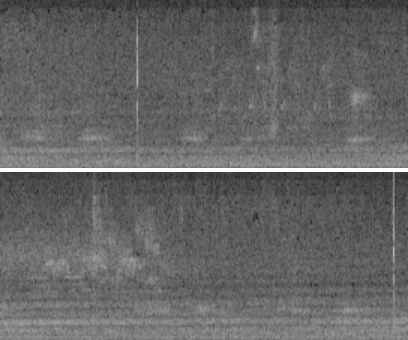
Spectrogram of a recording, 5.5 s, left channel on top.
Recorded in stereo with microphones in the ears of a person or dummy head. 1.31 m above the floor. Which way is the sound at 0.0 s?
55° right (ahead or behind).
